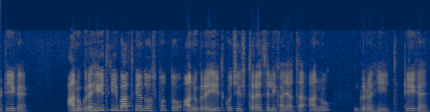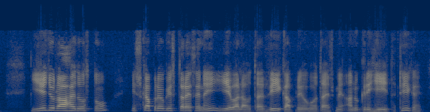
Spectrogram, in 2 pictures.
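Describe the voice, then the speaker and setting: A young man with a slightly raised voice walks viewers through grammar practice questions. He repeats key terms slowly and keeps calling his audience friends. The delivery is patient and drawn-out, like a tutor going over answers one by one. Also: on the high side, muffled recording. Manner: repetitive, addresses viewers as friends, stretches out spelled words. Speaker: Hindi grammar teacher. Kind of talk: exam-prep lesson, explaining answers.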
